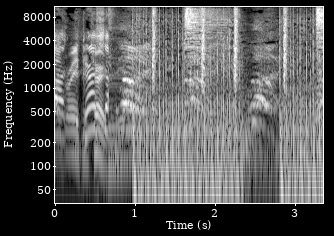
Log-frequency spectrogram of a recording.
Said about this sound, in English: Gunshots. So loud on the record, it hits the compressor and makes the song go down.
